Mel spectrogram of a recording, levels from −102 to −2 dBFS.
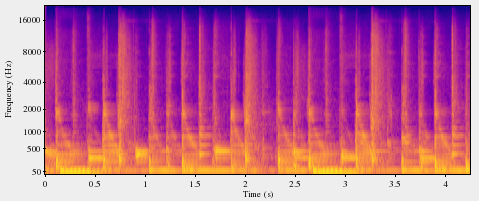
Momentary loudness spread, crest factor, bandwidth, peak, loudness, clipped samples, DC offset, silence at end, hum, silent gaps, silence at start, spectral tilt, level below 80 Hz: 4 LU; 16 dB; 16.5 kHz; -2 dBFS; -21 LUFS; under 0.1%; under 0.1%; 0 s; none; none; 0 s; -6 dB/octave; -22 dBFS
